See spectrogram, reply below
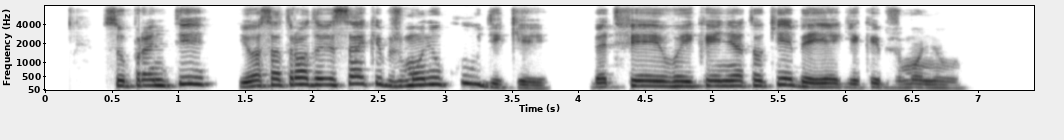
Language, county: Lithuanian, Vilnius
